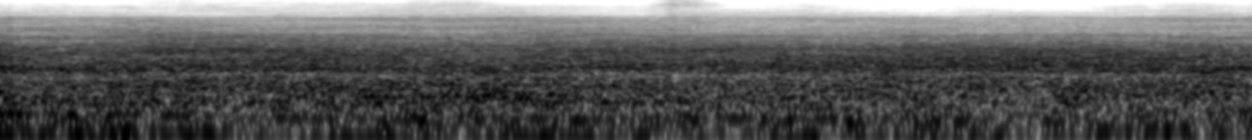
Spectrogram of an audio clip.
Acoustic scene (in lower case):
street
